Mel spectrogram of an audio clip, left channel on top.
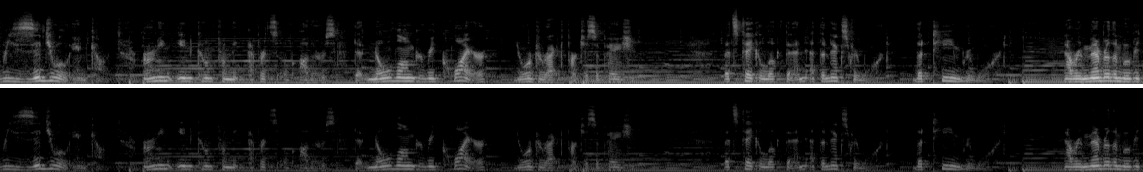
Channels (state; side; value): quieter; right; 11.9 dB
